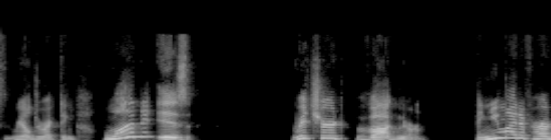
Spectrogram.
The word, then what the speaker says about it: Wagner: of sex migan okay Wagner Vagner uh pronounced V written with a W pronounced V Richard Vagner he redid the way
